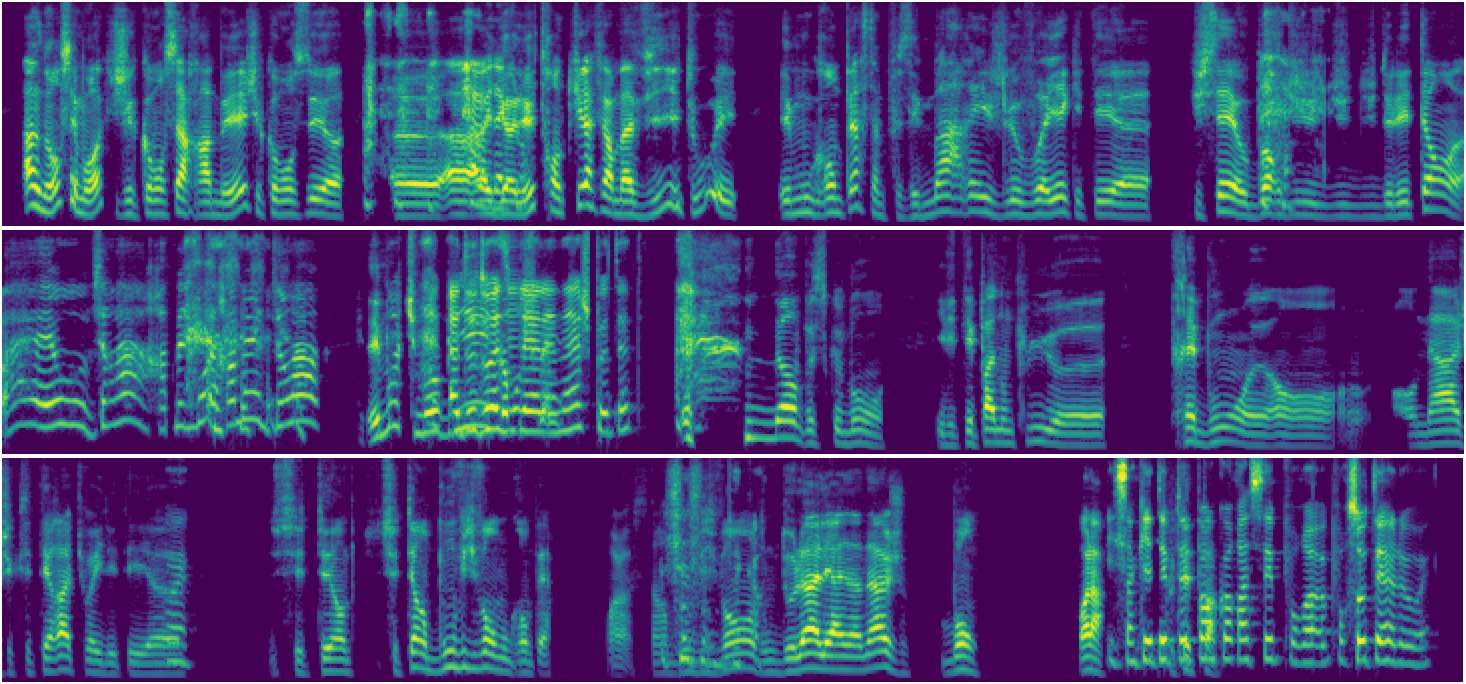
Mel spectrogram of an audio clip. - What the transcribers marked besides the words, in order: laugh; laugh; other background noise; laugh; put-on voice: "Ah ! Eh ! Oh ! Viens là … comment je fais ?"; chuckle; laugh; chuckle
- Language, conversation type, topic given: French, podcast, Quel souvenir te revient quand tu penses à tes loisirs d'enfance ?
